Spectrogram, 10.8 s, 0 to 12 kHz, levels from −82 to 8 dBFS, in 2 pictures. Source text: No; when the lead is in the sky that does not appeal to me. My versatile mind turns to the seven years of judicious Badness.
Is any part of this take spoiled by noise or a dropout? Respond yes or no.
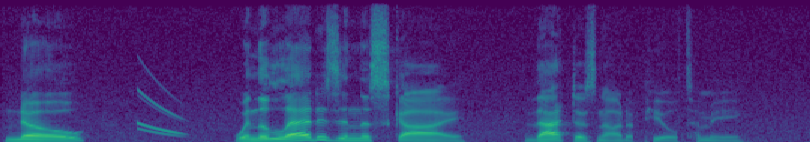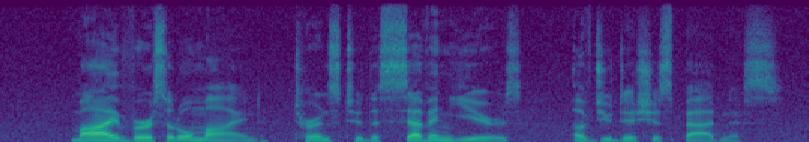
yes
